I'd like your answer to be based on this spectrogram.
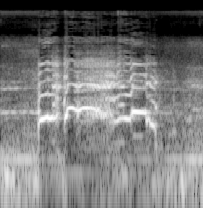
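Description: A gamefowl broodcock rooster crows once up close, a loud drawn-out call of about a second and a quarter that rises and then falls at the end.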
